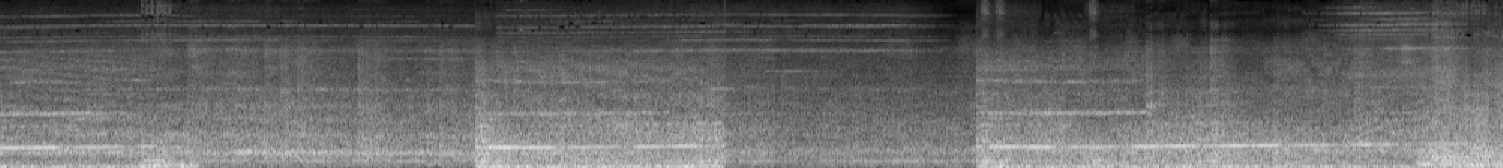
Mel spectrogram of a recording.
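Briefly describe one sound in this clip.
An electric motor whines steadily, slowly rising in pitch.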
